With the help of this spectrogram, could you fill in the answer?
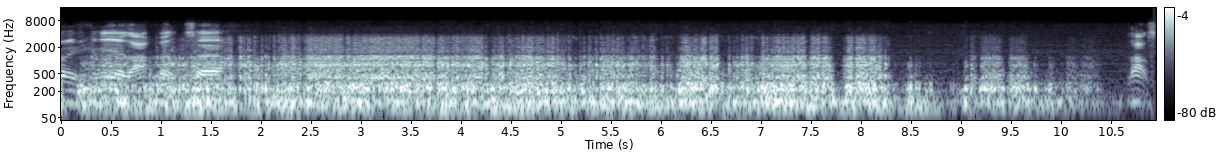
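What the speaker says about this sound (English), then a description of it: "that sound then was the wind on my CCTV camera at home" Wind buffets a home CCTV camera microphone, giving loud steady roaring gusts that fade toward the end, with a voice talking over it.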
